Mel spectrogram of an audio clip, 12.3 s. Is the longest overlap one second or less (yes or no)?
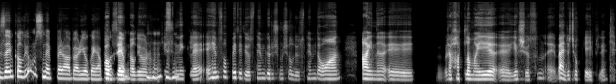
no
